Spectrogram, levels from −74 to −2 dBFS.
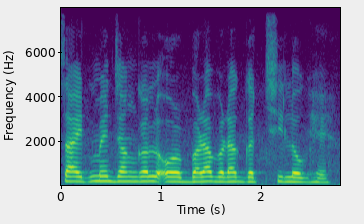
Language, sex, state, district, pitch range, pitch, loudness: Hindi, female, Arunachal Pradesh, Lower Dibang Valley, 200-215 Hz, 205 Hz, -14 LUFS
